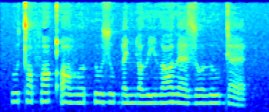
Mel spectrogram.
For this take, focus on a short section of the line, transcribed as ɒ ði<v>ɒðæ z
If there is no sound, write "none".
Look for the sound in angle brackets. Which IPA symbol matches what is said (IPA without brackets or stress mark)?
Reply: ð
